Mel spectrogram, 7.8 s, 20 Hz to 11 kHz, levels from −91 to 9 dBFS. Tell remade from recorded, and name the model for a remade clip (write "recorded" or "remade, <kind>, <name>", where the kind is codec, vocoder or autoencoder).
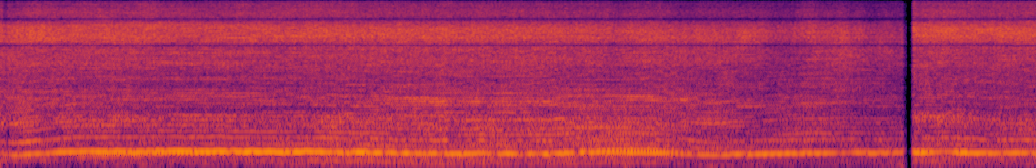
remade, vocoder, Vocos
